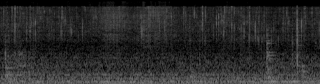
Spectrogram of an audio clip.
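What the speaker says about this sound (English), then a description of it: "you want to go ahead and soften up your vegetables" Vegetables sautéing in a pan for a grilled pork keto burrito bowl, a steady close sizzle with soft hissing and light stirring scrapes, picking up the seasoning left by pork chops.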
